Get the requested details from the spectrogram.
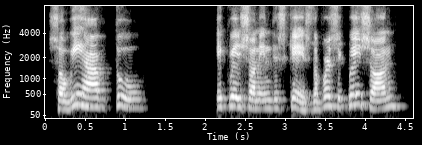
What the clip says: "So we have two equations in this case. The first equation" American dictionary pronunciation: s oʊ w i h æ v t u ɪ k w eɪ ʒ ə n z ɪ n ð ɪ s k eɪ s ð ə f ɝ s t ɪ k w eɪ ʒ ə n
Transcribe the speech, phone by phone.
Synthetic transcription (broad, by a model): s oʊ w i h æ v t u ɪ k w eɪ ʃ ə n ɪ n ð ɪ s k eɪ s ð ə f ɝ s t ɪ k w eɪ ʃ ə n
